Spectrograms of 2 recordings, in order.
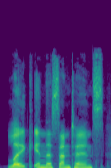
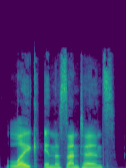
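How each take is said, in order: No difference in how they are said.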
